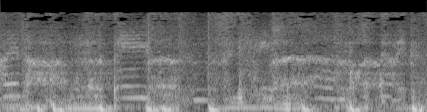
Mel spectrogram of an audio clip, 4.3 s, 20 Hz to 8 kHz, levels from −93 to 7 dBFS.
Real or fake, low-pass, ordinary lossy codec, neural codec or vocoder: fake; 7.2 kHz; MP3, 24 kbps; codec, 16 kHz in and 24 kHz out, 0.9 kbps, LongCat-Audio-Codec, fine tuned four codebook decoder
